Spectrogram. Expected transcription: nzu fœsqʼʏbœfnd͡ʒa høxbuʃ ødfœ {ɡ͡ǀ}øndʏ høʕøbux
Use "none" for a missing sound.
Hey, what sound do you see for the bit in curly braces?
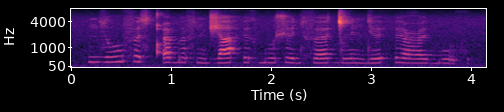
ɡ͡ǀ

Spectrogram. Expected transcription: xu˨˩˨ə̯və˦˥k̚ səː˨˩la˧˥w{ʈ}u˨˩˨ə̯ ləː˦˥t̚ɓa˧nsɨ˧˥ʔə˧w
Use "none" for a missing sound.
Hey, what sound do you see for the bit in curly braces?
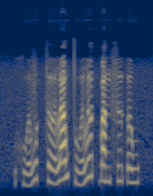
t̪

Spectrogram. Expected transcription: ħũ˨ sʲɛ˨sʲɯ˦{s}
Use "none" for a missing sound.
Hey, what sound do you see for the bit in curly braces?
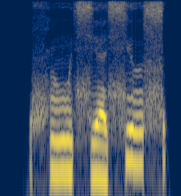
s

